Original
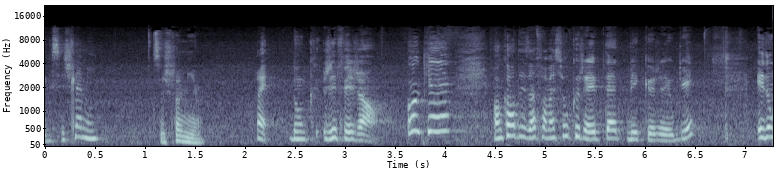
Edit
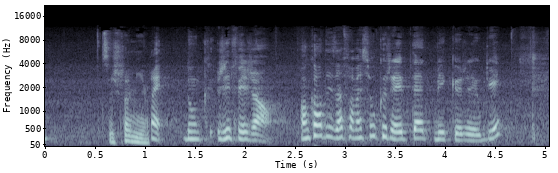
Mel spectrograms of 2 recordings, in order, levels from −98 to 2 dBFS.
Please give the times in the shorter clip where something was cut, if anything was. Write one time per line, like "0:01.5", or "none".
0:01.0
0:02.5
